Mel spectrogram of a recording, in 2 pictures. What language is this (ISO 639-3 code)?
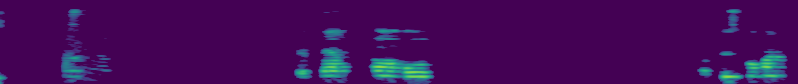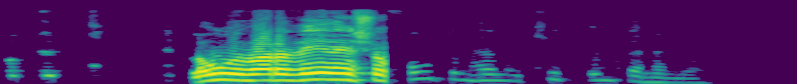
isl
